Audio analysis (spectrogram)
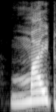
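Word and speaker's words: might: म लिखना है और आई जी एस टी जब भी किसी भी वर्ड्स के अंतिम में रहेगा उसका उच्चारण दोस्तों आइट के रूप में करेंगे। देखिए इसमें आइट जोड़ेंगे तो क्या हो जाएगा दोस्तों? माइट हो जाएगा।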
